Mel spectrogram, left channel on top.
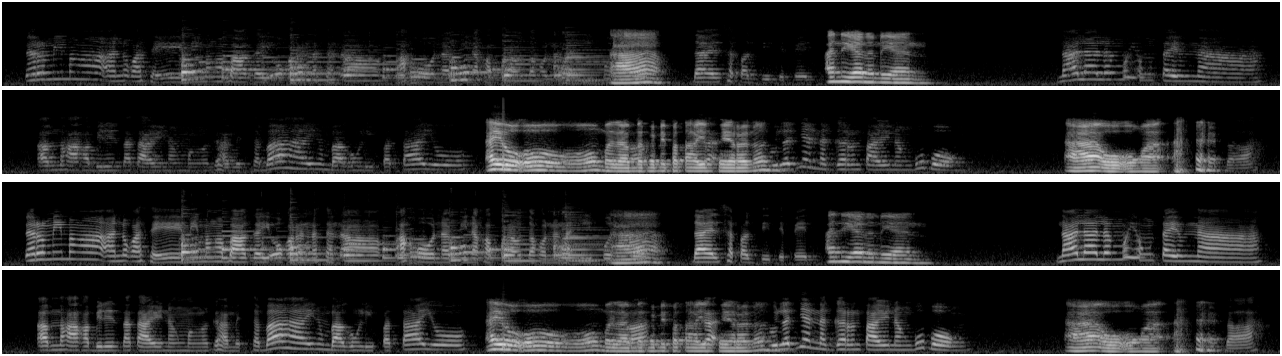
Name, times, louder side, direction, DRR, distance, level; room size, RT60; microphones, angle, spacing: voice 1, 0.2-6.5 6.9-8.5 10.5-12.6 13.1-17.4 18.9-19.3 19.8-19.9 20.5-22.5 24.8-25.4, right 8 dB, 80° right, 0.3 m, -31 dB
sound 1, 1.8-6.4, right 2 dB, 40° right, 0.7 m, -32 dB
voice 2, 6.1-6.6 8.2-9.3 17.6-20.6 23.4-24.9, left 4 dB, 35° left, 0.4 m, -22 dB
8.3 x 5.1 x 2.3 m
head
